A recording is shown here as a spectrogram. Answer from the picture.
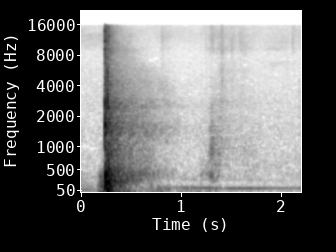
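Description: A single loud bang of a horse trailer door shutting, dying away within about half a second.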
